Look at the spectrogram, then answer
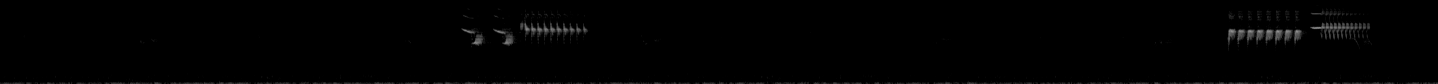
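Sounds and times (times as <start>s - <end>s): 
bird singing: 4.6s - 5.9s, 12.3s - 14.3s.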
